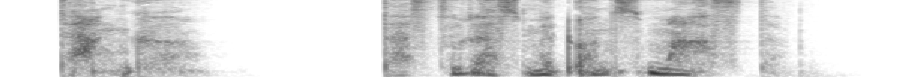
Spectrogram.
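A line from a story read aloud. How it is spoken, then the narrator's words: Soft, hiding sadness. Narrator (German): sagte sie leise, um nicht zu zeigen, wie traurig auch sie gerade wurde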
